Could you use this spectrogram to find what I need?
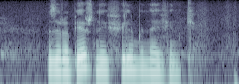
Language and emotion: Russian, neutral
